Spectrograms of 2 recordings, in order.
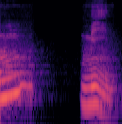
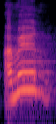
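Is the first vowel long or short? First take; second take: long; short. First: The first vowel is drawn out long. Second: The first vowel is short and clipped. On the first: The speaker calls it right. "Yang benar bacanya ya?" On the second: The speaker calls it wrong. "Karena ada orang amin"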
